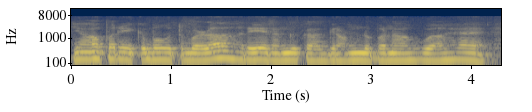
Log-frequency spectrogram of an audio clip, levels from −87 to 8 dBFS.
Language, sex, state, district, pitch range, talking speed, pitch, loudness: Hindi, male, Uttar Pradesh, Shamli, 125-135 Hz, 165 wpm, 130 Hz, -13 LUFS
